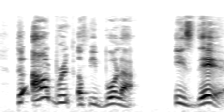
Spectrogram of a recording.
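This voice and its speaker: Speaking with a West African accent, a woman uses an animated, passionate tone, a fairly high pitch and very wide pitch swings. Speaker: interviewee, speaker on Africa. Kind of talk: interview. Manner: halting, with repetitions.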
